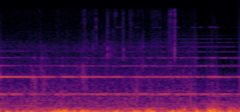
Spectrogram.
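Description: Background music with long held high notes over a heavy low rumble.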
